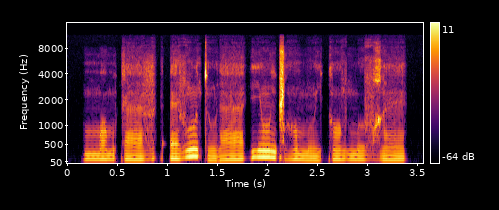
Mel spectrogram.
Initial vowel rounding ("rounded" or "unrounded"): rounded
